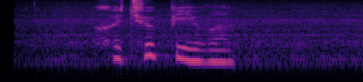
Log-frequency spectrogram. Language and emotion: Russian, neutral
